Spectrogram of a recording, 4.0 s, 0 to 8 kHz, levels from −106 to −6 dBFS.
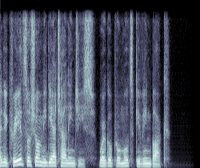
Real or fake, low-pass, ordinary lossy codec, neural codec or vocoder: fake; 7.2 kHz; none; codec, 16 kHz in and 24 kHz out, 0.4 kbps, LongCat-Audio-Codec, two codebook decoder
